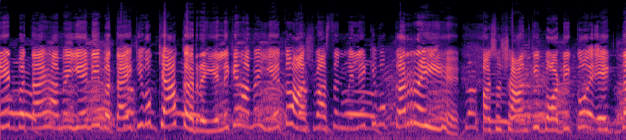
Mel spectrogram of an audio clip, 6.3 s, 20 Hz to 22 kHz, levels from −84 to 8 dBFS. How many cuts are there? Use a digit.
1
